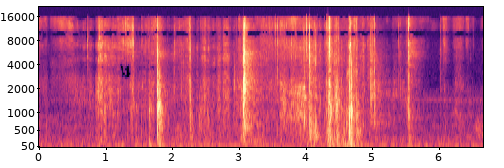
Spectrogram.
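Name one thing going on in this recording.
Something knocks and rustles on a hard surface as it's handled.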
